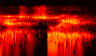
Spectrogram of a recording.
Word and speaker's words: Massasoit: do it we say massa saw it because that's how uh bradford wrote it he wrote it with a y which would indicate that that was quite how he pronounced it as well so in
